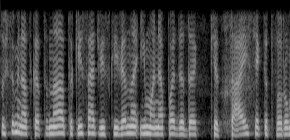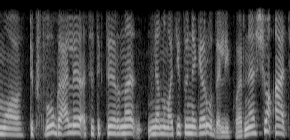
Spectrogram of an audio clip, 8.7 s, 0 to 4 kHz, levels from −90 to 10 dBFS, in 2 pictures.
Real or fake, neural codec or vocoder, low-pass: real; none; 3.6 kHz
